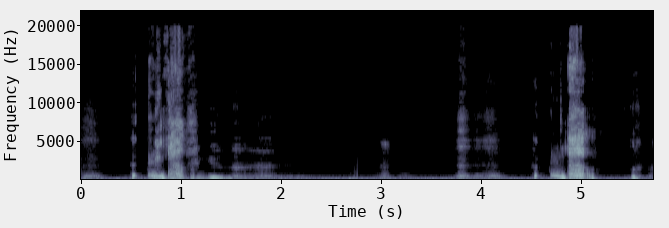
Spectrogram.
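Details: Sneezing during a summer cold, at the worst of an unstoppable sneezing bout: a run of forceful sneezes, each led by a sharp gasping intake, with panting between.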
